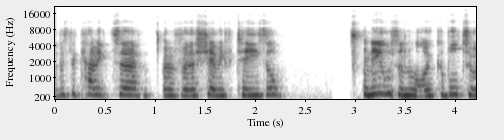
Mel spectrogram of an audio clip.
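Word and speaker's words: Teasle: but I couldn't shake the whole Teasel rhyming with Weasel.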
